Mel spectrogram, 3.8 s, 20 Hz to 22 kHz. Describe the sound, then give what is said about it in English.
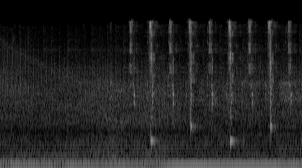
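A quiz countdown clock ticks at a quick, steady pace, timing 30 seconds for a contestant answering questions, its sharp clicks starting partway through over a low, constant hum, with no voices present. “we've got 30 seconds on the clock for you.”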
